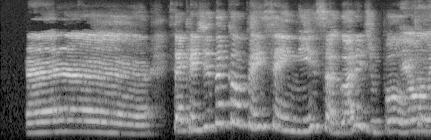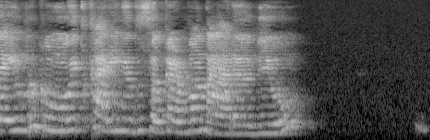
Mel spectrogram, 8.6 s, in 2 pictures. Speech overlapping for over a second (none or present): none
